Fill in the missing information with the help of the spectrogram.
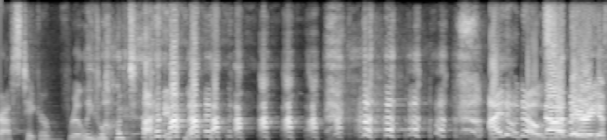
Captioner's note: laugh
